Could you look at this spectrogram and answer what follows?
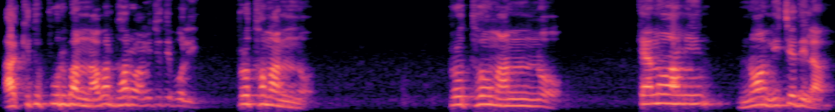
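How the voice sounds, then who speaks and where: A man's voice: high voice, expressive, fast talker. A man teaching a spelling lesson to students, repeating each rule and asking questions he then answers himself. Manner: repeats rules, asks and answers own questions. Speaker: Bengali grammar teacher.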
